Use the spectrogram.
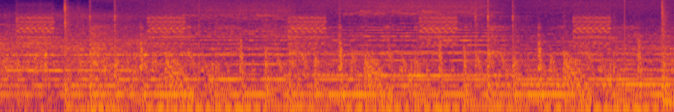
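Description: A landline telephone rings in repeated, evenly spaced bursts of an electronic trill over a steady low hum, loud and close, with no one speaking.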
